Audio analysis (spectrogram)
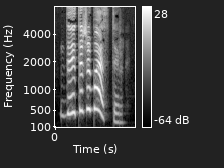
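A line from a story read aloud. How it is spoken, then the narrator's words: Exclaiming. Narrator (Russian): воскликнула Бетси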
